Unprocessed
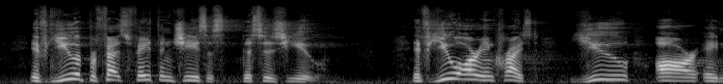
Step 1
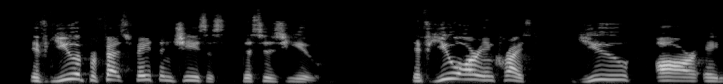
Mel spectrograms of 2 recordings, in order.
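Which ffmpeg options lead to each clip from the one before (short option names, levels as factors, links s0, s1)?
-af "afftdn=nr=21:nf=-29,volume=1.12"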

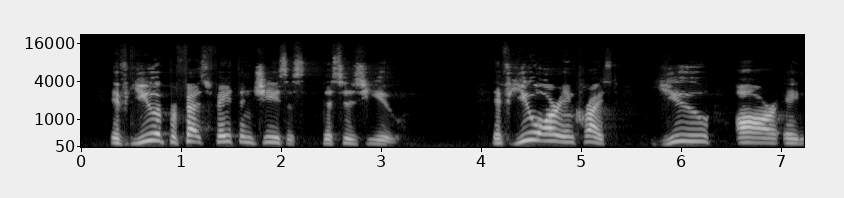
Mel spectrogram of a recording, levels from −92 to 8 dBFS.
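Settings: -af "equalizer=f=370:t=o:w=1.4:g=2.5,volume=0.631"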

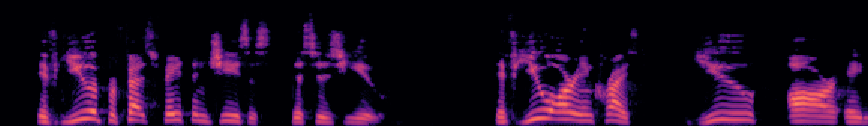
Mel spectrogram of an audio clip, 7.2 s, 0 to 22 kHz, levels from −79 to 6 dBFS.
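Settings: -af anull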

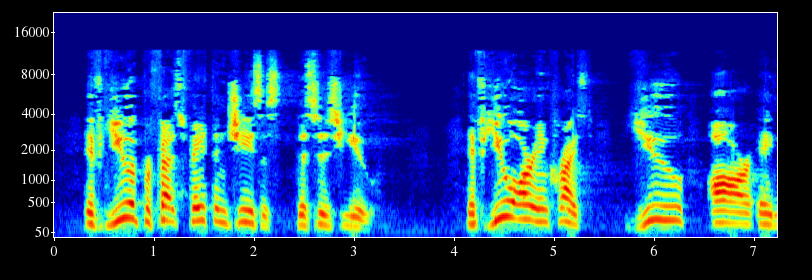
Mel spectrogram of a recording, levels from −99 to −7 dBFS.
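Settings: -af "volume=1.5" -ar 32000 -c:a aac -b:a 32k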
